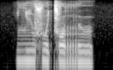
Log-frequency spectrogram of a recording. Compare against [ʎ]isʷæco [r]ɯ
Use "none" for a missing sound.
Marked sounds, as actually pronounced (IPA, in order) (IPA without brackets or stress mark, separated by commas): ʎ, r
